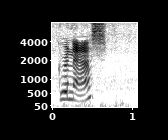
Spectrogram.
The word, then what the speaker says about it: Grenache: another of those words we've learnt how to pronounce this is so it's Grenache this is such a great Grenache but you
